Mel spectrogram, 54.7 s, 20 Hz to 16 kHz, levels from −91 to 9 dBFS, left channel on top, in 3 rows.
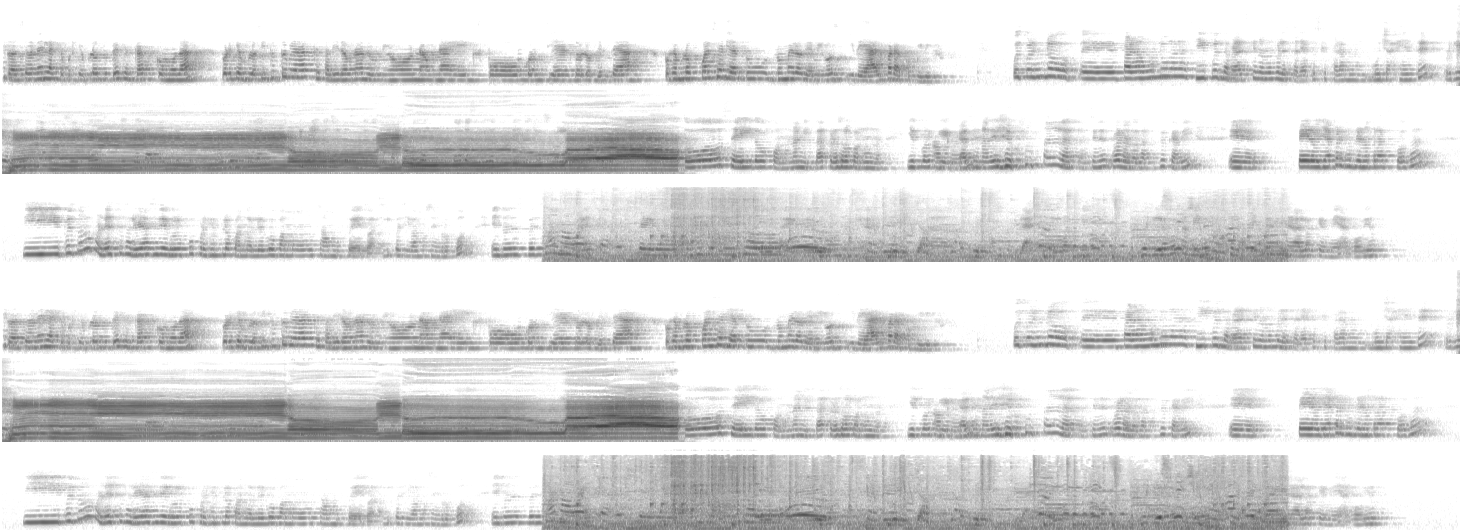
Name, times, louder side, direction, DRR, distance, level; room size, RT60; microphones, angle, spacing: voice 1, 0.0-11.6 20.7-21.1 29.9-30.4, left 2 dB, 85° left, 3 dB, 4.0 m, -44 dB
voice 2, 12.6-21.5 21.9-26.1 26.6-29.2 29.5-33.9 34.4-36.0 36.7-42.2 42.6-44.0 44.4-48.4 48.8-50.1 50.7-53.6, left 2 dB, 60° left, 1 dB, 1.7 m, -45 dB
sound 1, 18.2-26.7, right 3 dB, 30° right, 0.7 m, -28 dB
sound 2, 43.2-52.5, right 6 dB, 70° right, 0.5 m, -38 dB
18.5 x 8.0 x 9.0 m, 0.66 s
head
